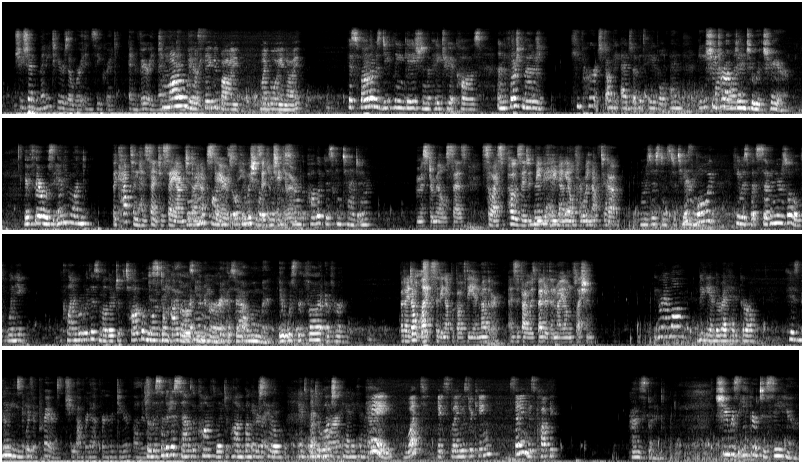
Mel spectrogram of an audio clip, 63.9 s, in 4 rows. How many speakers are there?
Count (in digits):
6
